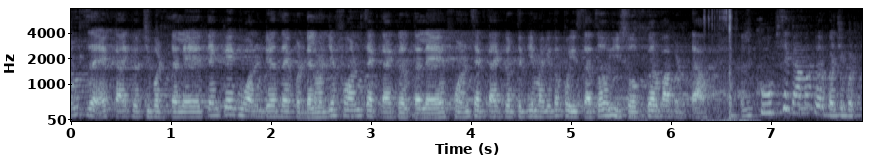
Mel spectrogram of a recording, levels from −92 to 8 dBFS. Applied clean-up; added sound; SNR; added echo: none; Car; 13 dB; reverberation time 2.8 s.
